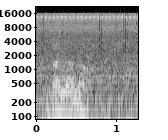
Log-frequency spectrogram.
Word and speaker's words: banana: Donc là, ça se prononce banana.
